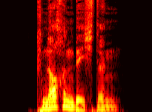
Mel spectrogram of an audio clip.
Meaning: plural of Knochendichte
- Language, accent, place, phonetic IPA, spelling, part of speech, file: German, Germany, Berlin, [ˈknɔxn̩ˌdɪçtn̩], Knochendichten, noun, De-Knochendichten.ogg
